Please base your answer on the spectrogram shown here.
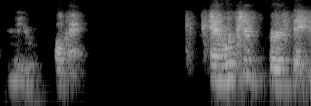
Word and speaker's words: Miu: last name m i how you or how do you pronounce that me okay and what's your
